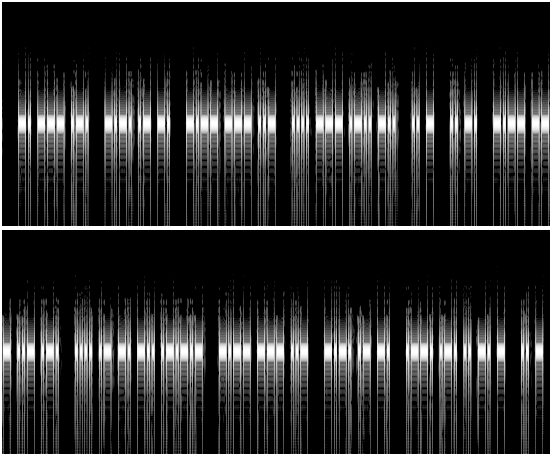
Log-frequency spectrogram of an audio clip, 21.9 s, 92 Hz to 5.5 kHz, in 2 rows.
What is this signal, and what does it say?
Morse code, heard as a keyed tone, about 25 wpm, 600 Hz. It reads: NOR CAN YOU HOLD IT IN YOUR HAND. YOU CAN PRINT IT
